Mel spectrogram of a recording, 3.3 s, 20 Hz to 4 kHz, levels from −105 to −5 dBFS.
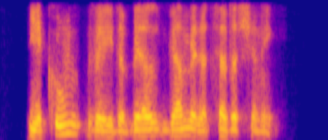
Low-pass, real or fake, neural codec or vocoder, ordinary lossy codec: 3.6 kHz; fake; codec, 16 kHz, 2 kbps, FreqCodec, smaller model; AAC, 32 kbps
